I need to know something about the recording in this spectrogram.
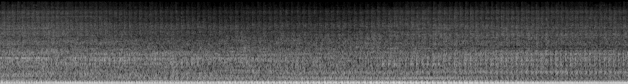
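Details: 1987 Corvette engine catches after flooded cylinders blown out and plugs refitted, loping lumpy low idle; dies when throttle released and floods again, fuel getting into oil; owner suspects heavy flooding seeping past piston rings.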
